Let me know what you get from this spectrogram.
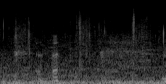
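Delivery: a short soft laugh at herself; soft giggle about the bathroom hunt. Acted. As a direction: giggle quietly at the memory. Laughs at own bathroom story.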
